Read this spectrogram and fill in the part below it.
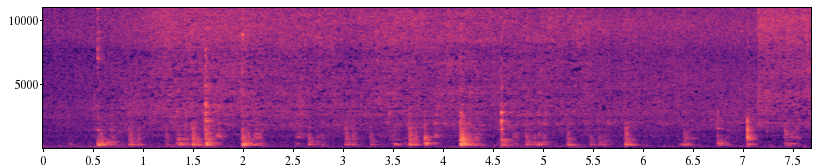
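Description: Chopped onions and tomatoes sauté in hot oil for a vendakkai pachadi, with a steady sizzle under repeated scraping and stirring strokes of a spoon against the pan, fairly close and moderate in level.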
